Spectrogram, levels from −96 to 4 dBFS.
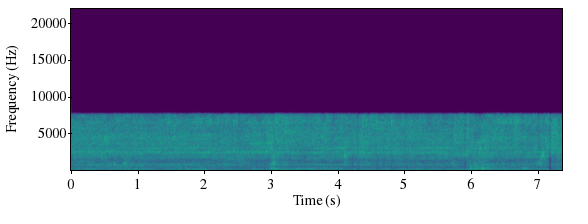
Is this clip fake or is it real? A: fake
